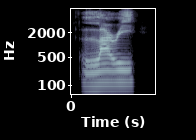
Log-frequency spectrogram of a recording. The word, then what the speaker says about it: Larry: Once you're there, you can type in the titles and search, or you just type my name, Larry Sati. So my first name is spelled L-A-R-R-Y. My second name is spelled S-A-Y-T-E-E.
